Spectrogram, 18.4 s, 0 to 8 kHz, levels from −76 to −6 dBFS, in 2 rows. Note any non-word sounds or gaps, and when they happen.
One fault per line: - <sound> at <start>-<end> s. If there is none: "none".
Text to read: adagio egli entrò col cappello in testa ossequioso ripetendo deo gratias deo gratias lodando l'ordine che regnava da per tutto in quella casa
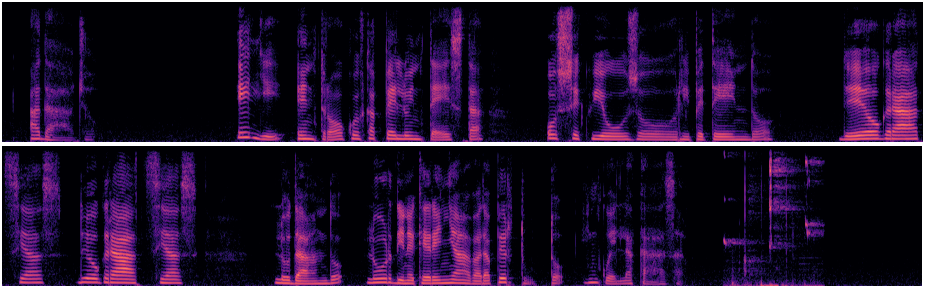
- squeak at 16.4-17.4 s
